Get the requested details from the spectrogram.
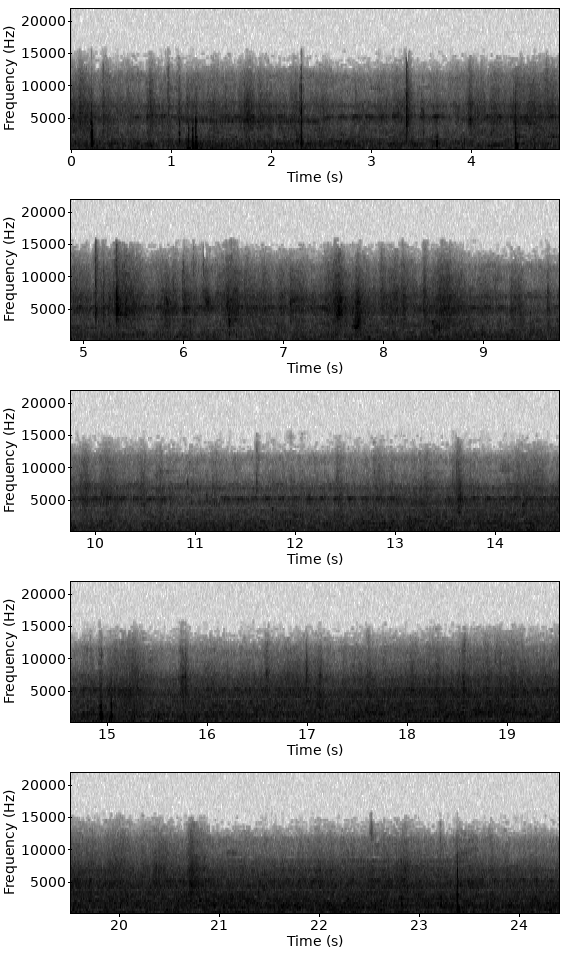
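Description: Dry leaves crackle now and then.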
